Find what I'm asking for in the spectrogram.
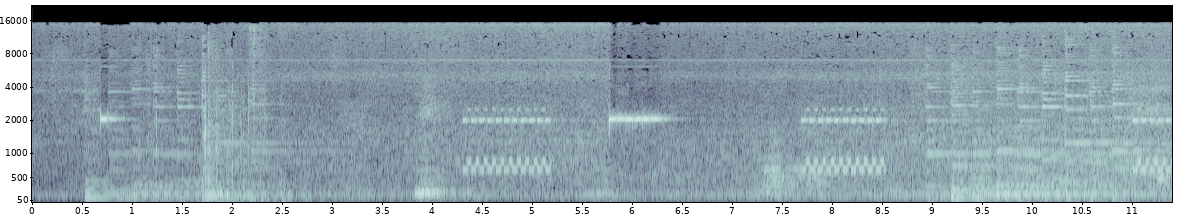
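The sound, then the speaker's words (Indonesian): A telephone rings in a dramatized scene, sounding as several short electronic ring bursts repeated at a steady pace over busy background noise and occasional thumps. “gak usah diangkat telepon itu”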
